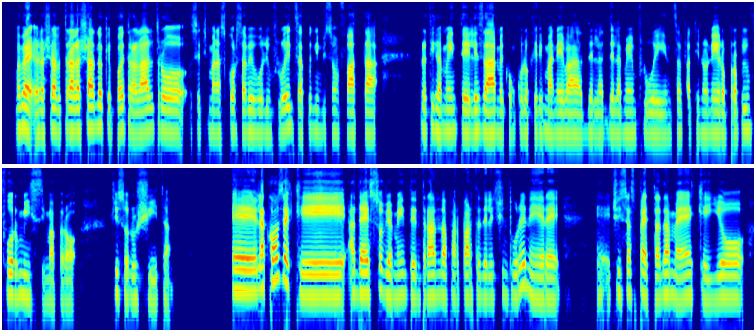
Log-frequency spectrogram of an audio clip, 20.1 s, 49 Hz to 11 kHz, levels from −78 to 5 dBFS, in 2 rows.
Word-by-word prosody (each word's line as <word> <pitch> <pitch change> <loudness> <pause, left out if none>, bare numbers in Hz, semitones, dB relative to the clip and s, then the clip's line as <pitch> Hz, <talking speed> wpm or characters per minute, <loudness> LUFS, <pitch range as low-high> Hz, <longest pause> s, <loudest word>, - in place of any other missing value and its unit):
vabbè, 160 -3 +4
lasciato 150 +2 +1
tralasciando 160 +3 +3
che 155 - -8
poi, 155 +1 -1
tra 140 - +1
l'altro, 150 0 0
settimana 145 0 -6
scorsa 145 +1 -7
avevo 145 -1 -5
l'influenza, 145 +1 -5
quindi 155 -1 -12
mi 145 - -20
son 145 +1 -12
fatta 140 0 0 0.6
praticamente 150 -1 -2
l'esame 145 -1 +3
con - - -15
quello 145 -1 -7
che - - -9
rimaneva 140 -1 -1
della 135 0 -9
della 140 0 -7
mia 140 -1 -6
influenza. 135 0 -10
Infatti, 140 - -12
non 140 0 -10
ero 140 -1 +2
proprio 140 +3 -6
in - - -14
formissima, 160 -5 -5
però 65 - -6 0.5
ci - - -9
so - - -6
riuscita. 65 - -8 0.8
Ehm, 185 -1 +7
la 200 +1 +7
cosa 265 +3 +5
è - - +3
che 155 -1 +6
adesso, 170 +2 +2
ovviamente, 160 -2 -3
entrando 155 +2 0
a - - -1
far 155 -1 -6
parte 155 0 -2
delle 150 -1 -6
cinture 160 +6 -6
nere, 145 -6 -1 0.4
ehm, - - -12
ci 175 - -10
si 165 - -10
aspetta 150 -3 0
da 165 +2 +1
me 155 +1 +2
che 150 - -9
io, 150 +1 -3
150 Hz, 170 wpm, -22 LUFS, 140-160 Hz, 0.8 s, Ehm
